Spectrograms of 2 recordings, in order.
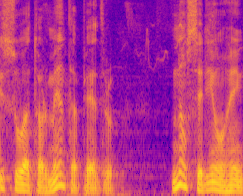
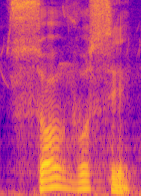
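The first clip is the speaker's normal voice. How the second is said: só você drawn out very slowly, only lightly stressed; slow emphatic; 5 semitones higher, much slower than usual. Acted. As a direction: linger on "só" to set him apart.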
